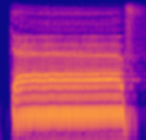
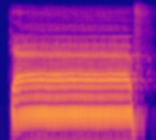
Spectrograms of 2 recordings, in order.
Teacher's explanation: তৃতীয় নম্বর হরফটির নাম ক্যাফ। কাফ উচ্চারণের ক্ষেত্রে অবশ্যই পাতলা করে উচ্চারণ করতে হবে এবং 3 আলিফ টেনে পড়তে হবে।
